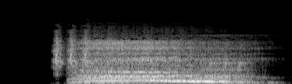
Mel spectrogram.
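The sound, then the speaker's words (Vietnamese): A giant golden-furred ape lets out one loud, deep roar that swells quickly, holds for about two seconds, and then tapers away. “Hàn Lập lại lần nữa hóa thành thân kim mao cự viên, gầm lên mãnh liệt.”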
